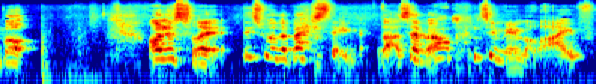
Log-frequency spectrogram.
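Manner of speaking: crying through the words. Speaking about having had a baby and doing her makeup, crying. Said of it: "now I'm crying".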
